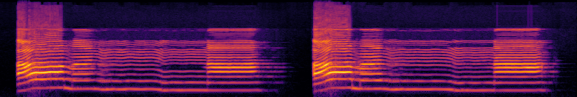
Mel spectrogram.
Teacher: आ में खड़ा जबर है, स्ट्रेच करेंगे एक अलिफ की मकदार के बकदर, जितना हम अलिफ मद्दा को खींचते हैं उतना ही हम खड़ा जबर को भी अदा करेंगे खींचते हुए।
